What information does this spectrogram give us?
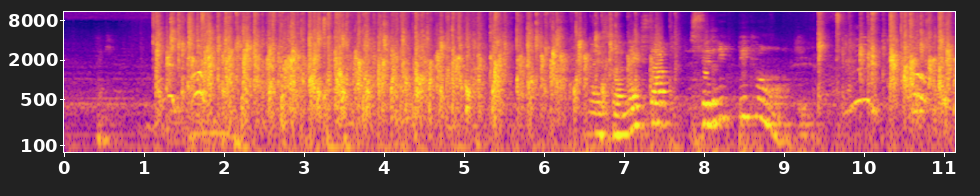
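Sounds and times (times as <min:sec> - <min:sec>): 
audience clapping: 0:01.1 - 0:07.8, 0:09.4 - 0:11.1
speech: 0:06.8 - 0:09.4.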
